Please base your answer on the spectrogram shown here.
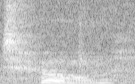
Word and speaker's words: tomb: tiny little details inside this tomb which rhymes with womb um inside this tomb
